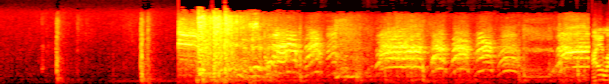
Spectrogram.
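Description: Laughter breaking out suddenly about two seconds in and running on loudly in quick, rising-and-falling peals, after a near-quiet start broken only by two faint taps.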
